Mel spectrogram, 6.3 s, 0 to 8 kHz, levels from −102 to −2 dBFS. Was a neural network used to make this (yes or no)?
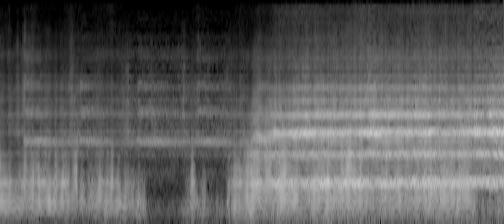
yes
